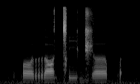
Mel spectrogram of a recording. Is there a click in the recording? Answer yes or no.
yes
